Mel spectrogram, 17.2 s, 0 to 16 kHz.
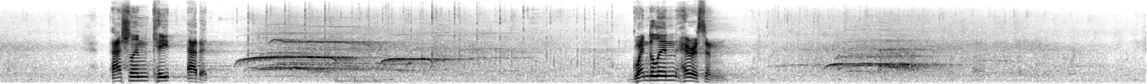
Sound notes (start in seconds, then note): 3.6 audience cheering; 11.6 audience cheering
